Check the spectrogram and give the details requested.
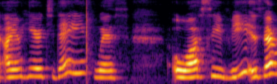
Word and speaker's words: Oasi V.: indie comics and i am here today with oasi v is that right that's exactly how you you guys asked me how to pronounce my nickname and i didn't ask you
